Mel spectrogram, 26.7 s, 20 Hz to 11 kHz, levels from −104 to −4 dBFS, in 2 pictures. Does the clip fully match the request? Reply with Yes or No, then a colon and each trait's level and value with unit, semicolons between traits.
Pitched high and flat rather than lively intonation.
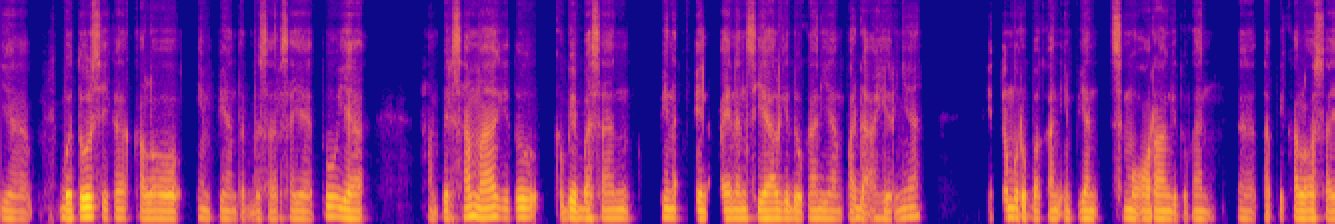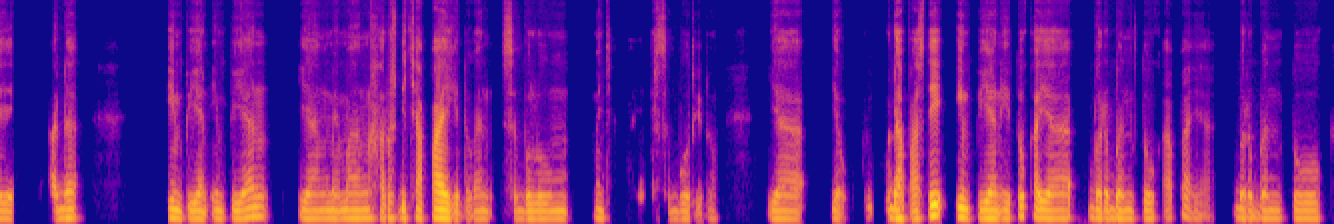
No: low, 115 Hz; narrow, 1.3 semitones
